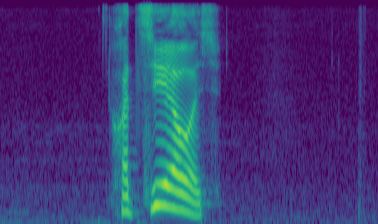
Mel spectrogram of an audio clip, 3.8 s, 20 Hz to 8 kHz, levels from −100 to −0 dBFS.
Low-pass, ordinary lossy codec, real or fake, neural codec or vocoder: 7.2 kHz; none; real; none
